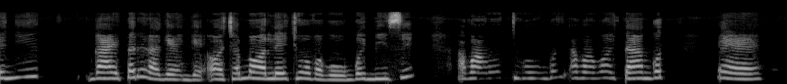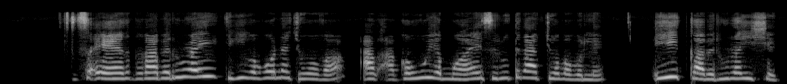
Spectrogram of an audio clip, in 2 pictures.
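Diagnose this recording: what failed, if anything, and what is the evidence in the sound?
The fault sits at the codec stage and runs through the whole speech clip. The treble is bright but synthetic, and nothing survives above 11.8 kHz. S sounds come out gritty and lispy, with a metallic sheen. The damage is heavy, which fits a bitrate near 16 kbps. The likely cause is HE-AAC compression. Only the low band was truly coded. The top was rebuilt by copying lower bands upward, so its harmonics no longer line up.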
